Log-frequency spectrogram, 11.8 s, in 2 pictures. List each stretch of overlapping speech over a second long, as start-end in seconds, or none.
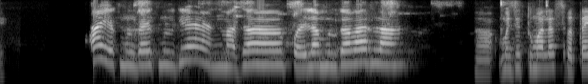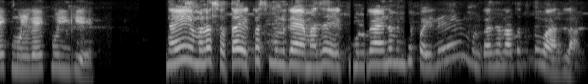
none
